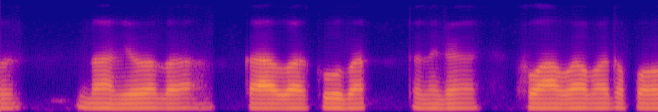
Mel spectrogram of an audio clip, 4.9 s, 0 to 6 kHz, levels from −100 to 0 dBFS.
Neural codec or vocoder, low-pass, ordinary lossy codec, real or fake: codec, 24 kHz, 0.9 kbps, WavTokenizer, large speech release; 5.4 kHz; none; fake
